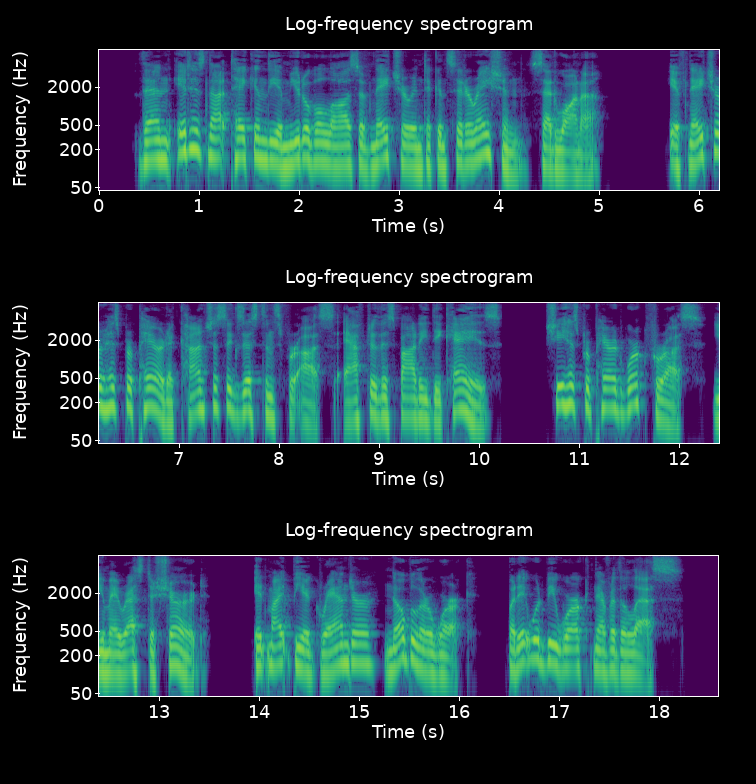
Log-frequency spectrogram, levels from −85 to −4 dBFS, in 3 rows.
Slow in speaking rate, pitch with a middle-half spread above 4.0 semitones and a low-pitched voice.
No: average, 160 wpm; average, 5.2 semitones; low, 130 Hz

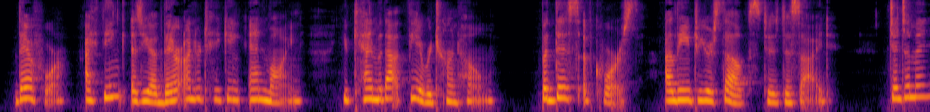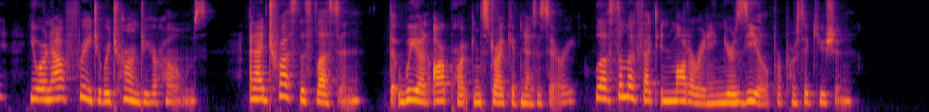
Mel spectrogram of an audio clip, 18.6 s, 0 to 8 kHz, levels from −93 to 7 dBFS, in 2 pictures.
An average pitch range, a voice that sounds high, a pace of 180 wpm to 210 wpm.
Yes: average, 4.7 semitones; high, 215 Hz; average, 195 wpm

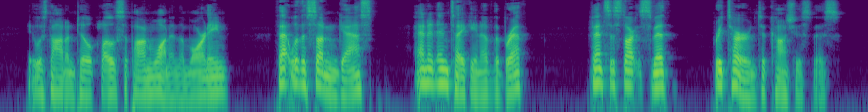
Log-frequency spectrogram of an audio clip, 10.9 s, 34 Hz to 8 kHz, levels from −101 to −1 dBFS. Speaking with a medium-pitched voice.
No: very low, 90 Hz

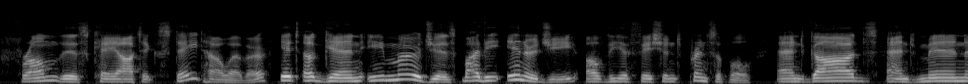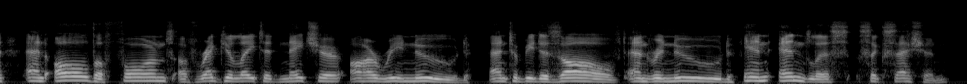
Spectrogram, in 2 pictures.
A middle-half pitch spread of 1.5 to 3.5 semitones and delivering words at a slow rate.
No: average, 3.9 semitones; slow, 115 wpm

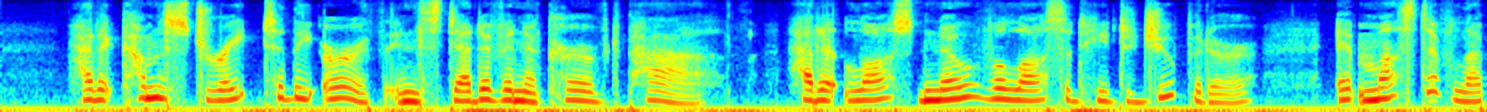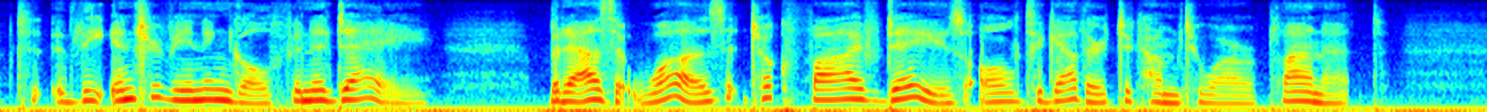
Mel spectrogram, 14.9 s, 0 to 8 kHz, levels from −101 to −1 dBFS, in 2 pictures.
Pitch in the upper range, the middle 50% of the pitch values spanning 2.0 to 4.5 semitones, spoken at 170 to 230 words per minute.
Yes: high, 220 Hz; average, 3.8 semitones; average, 180 wpm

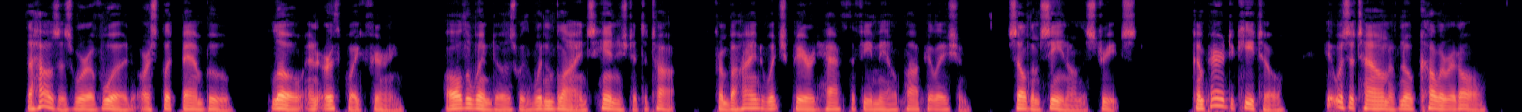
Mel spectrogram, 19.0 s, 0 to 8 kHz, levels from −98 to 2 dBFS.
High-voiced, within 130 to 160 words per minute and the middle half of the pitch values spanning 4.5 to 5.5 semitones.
No: very low, 90 Hz; average, 150 wpm; average, 4.8 semitones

